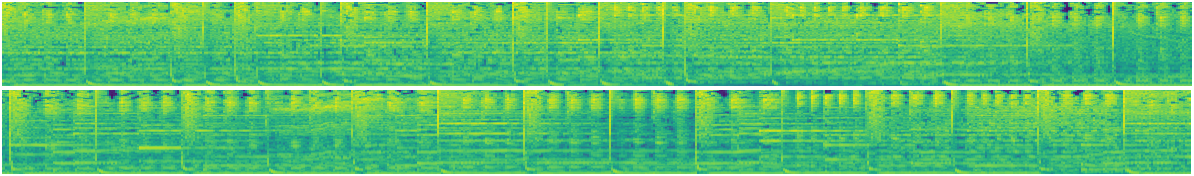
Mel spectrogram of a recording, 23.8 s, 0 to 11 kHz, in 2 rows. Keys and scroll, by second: 2.4 [, 4.6 [, 6.1 0, 13.9 v.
